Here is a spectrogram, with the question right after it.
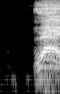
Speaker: hello today I will be burping names yeah let's go with the first one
